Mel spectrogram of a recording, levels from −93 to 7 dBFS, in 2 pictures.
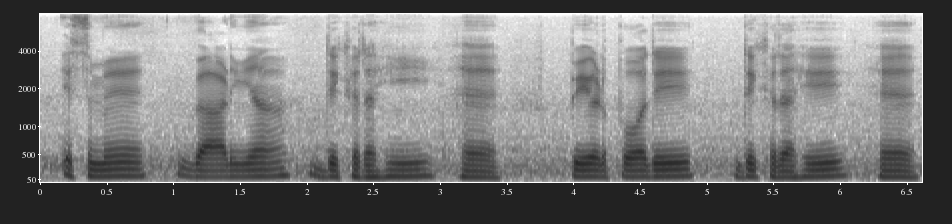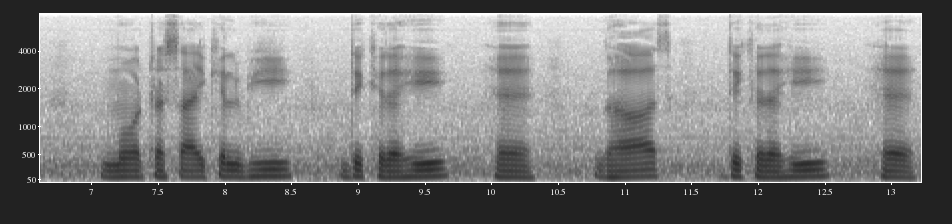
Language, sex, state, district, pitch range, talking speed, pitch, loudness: Hindi, male, Uttar Pradesh, Hamirpur, 105-115 Hz, 95 wpm, 110 Hz, -16 LUFS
